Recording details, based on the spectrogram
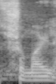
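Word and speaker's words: ישמעאל: کی خوشخبری سنا دی۔ عبرانی زبان میں اسماعیل کا تلفظ شمائل ہے۔ شما کے معنی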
